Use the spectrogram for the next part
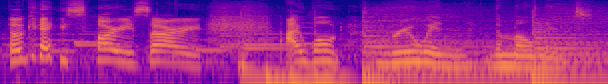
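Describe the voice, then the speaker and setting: A woman's voice: on the high side, expressive, slow pace, over music. A woman voicing a teasing, friendly young classmate in a game fandub. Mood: amused apology. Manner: teasing, giggly. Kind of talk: visual novel fandub acting.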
